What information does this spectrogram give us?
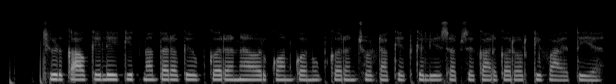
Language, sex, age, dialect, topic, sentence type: Magahi, female, 18-24, Southern, agriculture, question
